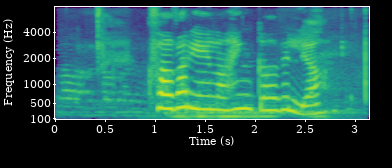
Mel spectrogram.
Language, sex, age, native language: Icelandic, female, 14, Italian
